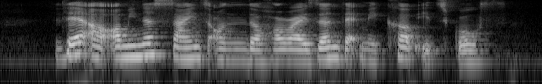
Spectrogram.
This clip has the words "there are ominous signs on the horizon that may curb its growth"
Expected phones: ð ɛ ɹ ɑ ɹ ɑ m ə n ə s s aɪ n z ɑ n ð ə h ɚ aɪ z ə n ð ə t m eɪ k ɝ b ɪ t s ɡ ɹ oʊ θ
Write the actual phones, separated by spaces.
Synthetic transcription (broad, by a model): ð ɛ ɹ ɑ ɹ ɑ m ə n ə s s aɪ n s ɑ n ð ə h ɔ aɪ z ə n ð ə t m eɪ k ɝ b ɪ t s ɡ ɹ oʊ θ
